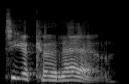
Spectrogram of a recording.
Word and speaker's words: Tia Carrere: I love the way Alan Dedicote says her name. Tia Carrere. Like, he rolls his R's. Loved it every time. So, Tia Carrere, who we are now finally pronouncing her name correctly, as we bid adieu to.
